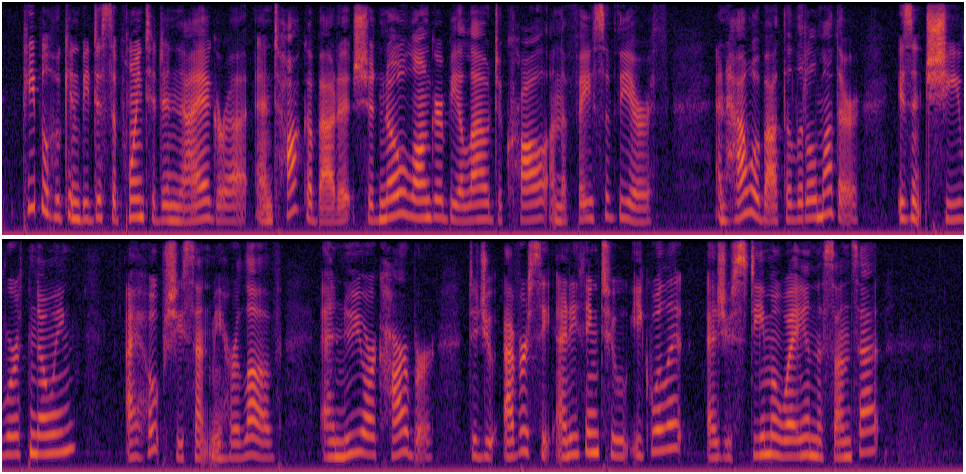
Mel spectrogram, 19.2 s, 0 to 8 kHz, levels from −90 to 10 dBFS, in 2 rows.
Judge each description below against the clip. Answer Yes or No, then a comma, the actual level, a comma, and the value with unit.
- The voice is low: No, high, 215 Hz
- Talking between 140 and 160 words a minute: No, average, 185 wpm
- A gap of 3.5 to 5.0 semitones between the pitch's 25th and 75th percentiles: No, average, 3.1 semitones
